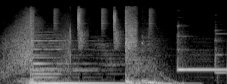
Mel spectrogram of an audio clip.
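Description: A doorbell sounds a loud ding-dong chime, with notes ringing out and decaying alone, followed by a brief higher tone near the end.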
